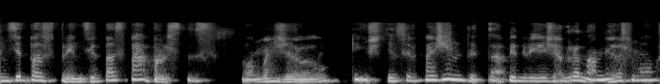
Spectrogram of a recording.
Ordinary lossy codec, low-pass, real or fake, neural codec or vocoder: MP3, 48 kbps; 7.2 kHz; fake; codec, 16 kHz, 1 kbps, FreqCodec, larger model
